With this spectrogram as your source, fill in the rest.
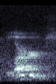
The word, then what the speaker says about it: LERMS: This is to provide a custom, is it pronounced LERMS? LERMS.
